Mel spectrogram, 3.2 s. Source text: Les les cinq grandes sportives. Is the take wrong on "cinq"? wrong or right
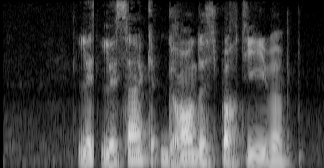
right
